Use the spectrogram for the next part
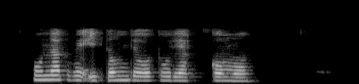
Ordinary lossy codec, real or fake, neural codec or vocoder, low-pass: AAC, 24 kbps; fake; codec, 44.1 kHz, 2.6 kbps, SNAC; 5.4 kHz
